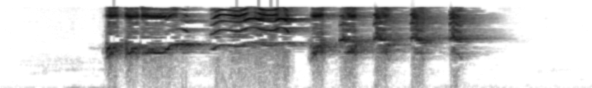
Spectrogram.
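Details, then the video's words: Orange-headed thrush lure song for cage birds, ngeplong style: a sustained whistled note, then wavering warbles, then six quick clipped notes in a fading run. "memancing ANIS MERAH BUNYI NGEPLONG ¦ PANCINGAN KICAUAN ¦ NGERIWIK"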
